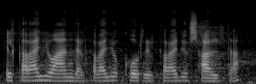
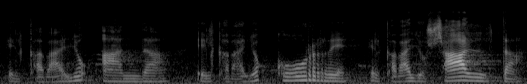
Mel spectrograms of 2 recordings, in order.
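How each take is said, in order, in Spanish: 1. Se dice de forma plana, sin musicalidad. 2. Se dice con una melodía viva y musical.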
